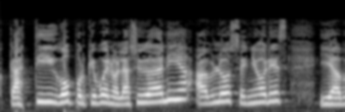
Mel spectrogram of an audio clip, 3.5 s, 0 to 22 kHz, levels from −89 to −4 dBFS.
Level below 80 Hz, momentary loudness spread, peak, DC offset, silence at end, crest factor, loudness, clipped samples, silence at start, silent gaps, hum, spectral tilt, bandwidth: -64 dBFS; 6 LU; 0 dBFS; under 0.1%; 0 s; 16 dB; -16 LUFS; under 0.1%; 0.1 s; none; none; -4.5 dB/octave; 11.5 kHz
